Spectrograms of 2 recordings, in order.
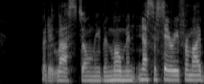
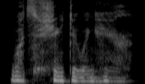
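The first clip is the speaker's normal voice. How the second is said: slow, softer hissed whisper; hissing; 4 semitones lower, 8 dB quieter, much slower than usual. A narrator's reading. Raoul hissing to brother about mother. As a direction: hiss it warily. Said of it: "he hisses".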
